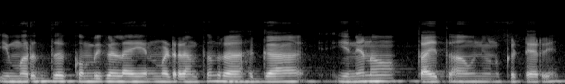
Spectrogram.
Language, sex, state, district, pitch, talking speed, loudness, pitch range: Kannada, male, Karnataka, Belgaum, 130 Hz, 125 wpm, -19 LUFS, 125-135 Hz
